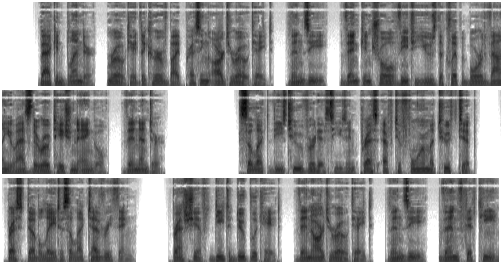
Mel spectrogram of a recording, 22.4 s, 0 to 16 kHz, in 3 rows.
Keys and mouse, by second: 1.1 r, 12.8 f, 14.1 a, 14.3 a, 15.0 shift+d.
